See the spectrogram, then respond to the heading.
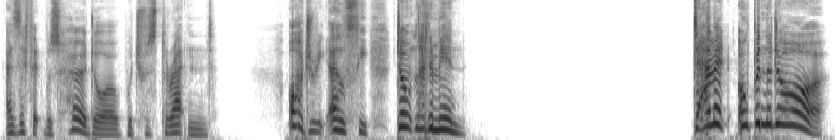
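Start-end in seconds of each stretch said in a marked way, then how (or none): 2.9-4.7 high, loud plea for help; urgent frightened cry, rising louder; panicked cry. A narrator's reading. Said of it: "cried Missus Stevens in a panic". 6.9-8.2 furious high-pitched yell; much louder, higher cursing demand; angry shout. A narrator's reading. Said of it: "came the voice again".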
